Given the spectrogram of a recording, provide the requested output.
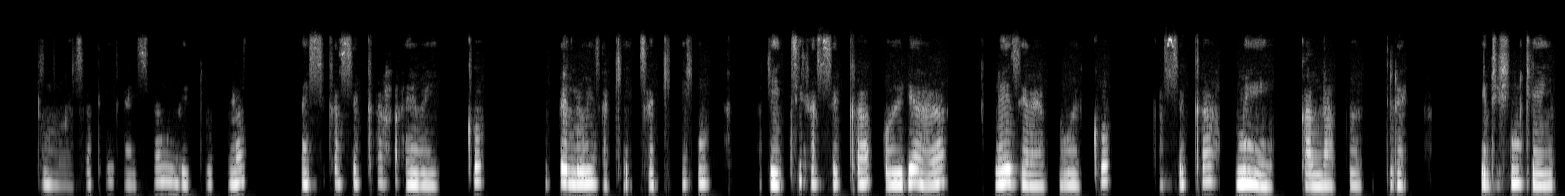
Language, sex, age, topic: Gamo, female, 25-35, government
